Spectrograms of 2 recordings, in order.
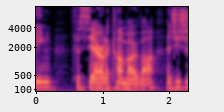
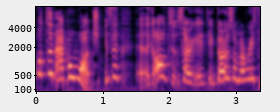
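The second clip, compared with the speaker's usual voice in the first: much higher, bewildered mock old-timer voice; baffled old people. Old shoppers puzzling over an Apple Watch, much higher bewildered mock voice. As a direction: lampoon confused elderly shoppers. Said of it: "Old people are like".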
